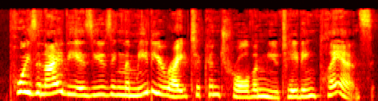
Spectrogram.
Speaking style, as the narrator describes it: yelled Wonder Woman

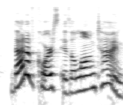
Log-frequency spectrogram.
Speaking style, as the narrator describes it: Pickett said

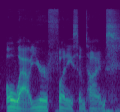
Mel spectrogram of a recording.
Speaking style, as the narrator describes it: said

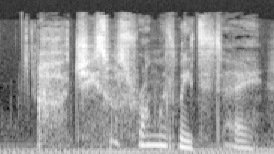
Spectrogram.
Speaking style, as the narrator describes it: I muttered under my breath

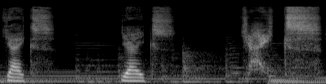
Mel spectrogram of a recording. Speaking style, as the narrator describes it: Ella was curled up in the front, her head tucked under her wings, muttering

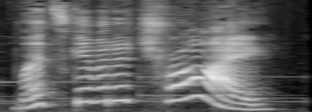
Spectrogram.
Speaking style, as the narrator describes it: exclaimed Declan

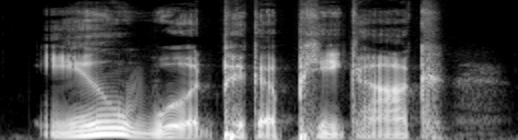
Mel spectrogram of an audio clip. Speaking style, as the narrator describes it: Augustus mumbled

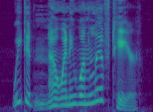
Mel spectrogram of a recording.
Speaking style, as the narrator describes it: Natalie pleaded

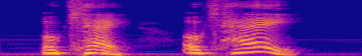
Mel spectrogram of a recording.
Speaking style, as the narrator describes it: I shouted

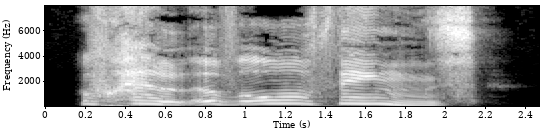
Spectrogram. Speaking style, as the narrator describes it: cried the equally astonished Jane

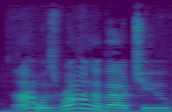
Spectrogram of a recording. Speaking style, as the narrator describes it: Bugs said

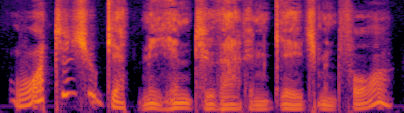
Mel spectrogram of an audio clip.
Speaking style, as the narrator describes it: the uncle reproached the nephew gently, saying

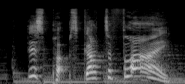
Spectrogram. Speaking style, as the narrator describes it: Sky exclaimed

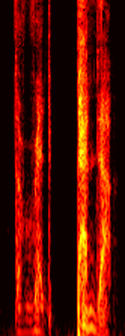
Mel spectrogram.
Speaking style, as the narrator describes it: the thin man practically spat

